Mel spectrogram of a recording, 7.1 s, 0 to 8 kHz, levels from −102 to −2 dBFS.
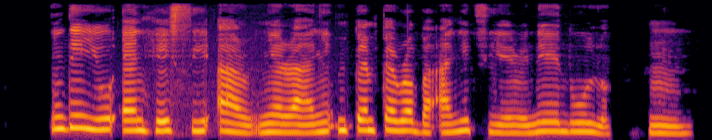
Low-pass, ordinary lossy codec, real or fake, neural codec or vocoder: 7.2 kHz; MP3, 64 kbps; real; none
